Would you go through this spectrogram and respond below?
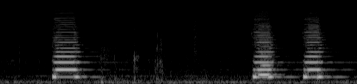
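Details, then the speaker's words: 1994-96 Buick Roadmaster after stuck-horn fix with push-button switch mod, airbag reinstalled and battery reconnected: three short thin single-note toots. Only one horn working; owner suspects wiring or his own work. "it sounds like you only got one horn working mm-hmm it's so there seems to be something wrong with the wiring or something I did"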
